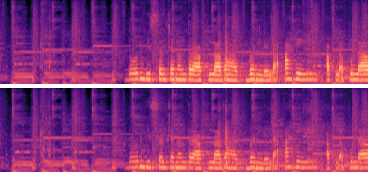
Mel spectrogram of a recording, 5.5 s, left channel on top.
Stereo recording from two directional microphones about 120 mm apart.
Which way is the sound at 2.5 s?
25° left (ahead or behind).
